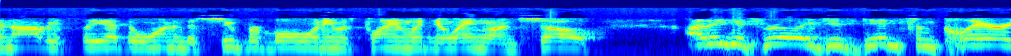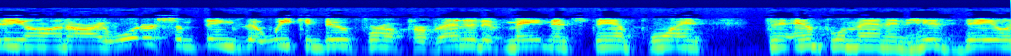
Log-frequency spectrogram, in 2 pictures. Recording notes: called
